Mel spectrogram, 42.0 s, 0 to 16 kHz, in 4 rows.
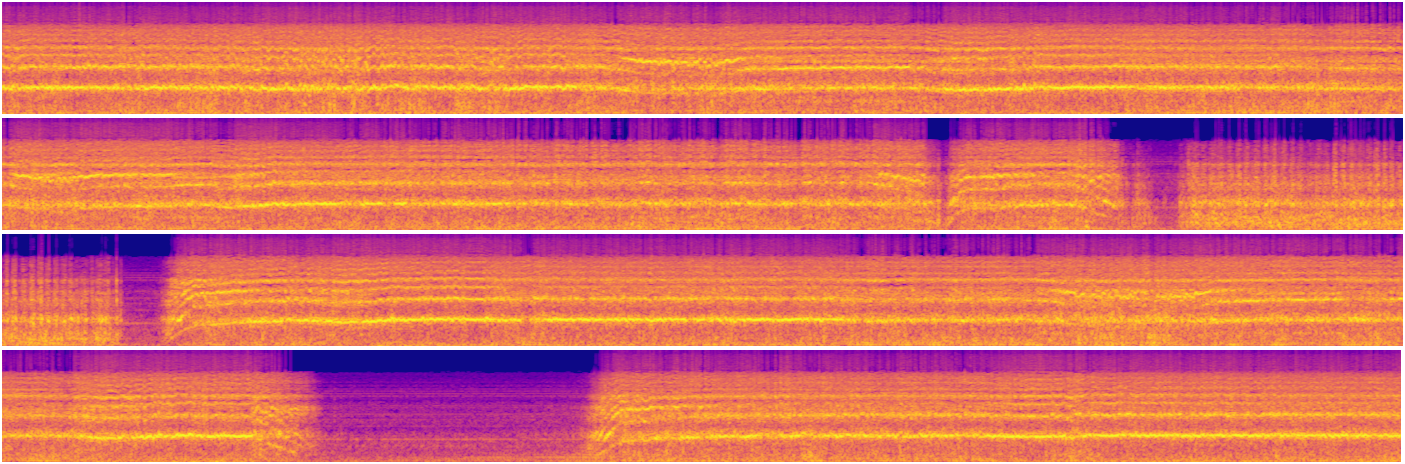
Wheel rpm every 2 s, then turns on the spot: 230, 210, 210, 220, 230, 210, 220, 240, 180, 70, 40, 150, 220, 230, 220, 220, 170, 10, 180, 230, 230.
18-22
